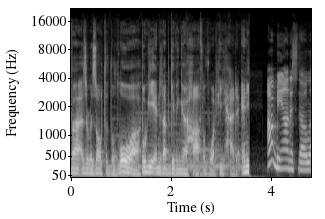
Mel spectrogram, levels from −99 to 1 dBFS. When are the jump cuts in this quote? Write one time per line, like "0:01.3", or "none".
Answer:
0:03.8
